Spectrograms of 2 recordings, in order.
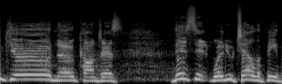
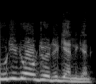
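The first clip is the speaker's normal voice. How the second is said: ordinary talk, nothing marked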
